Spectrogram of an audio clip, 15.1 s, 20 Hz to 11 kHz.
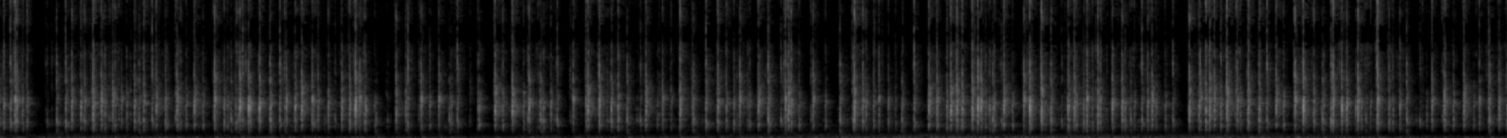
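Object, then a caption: Mechanical keyboard with plastic keycaps and metal case. Fingertips type steadily on a Monsgeek M1 mechanical keyboard with NK Cream switches, a dark metal case and purple and black plastic keycaps. A continuous stream of short, dry, bright clacks runs throughout with very little ring after each keystroke, and only a faint low rumble beneath.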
